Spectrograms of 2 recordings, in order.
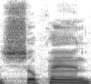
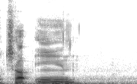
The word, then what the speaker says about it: Chopin: According to some people, it was named after that composer Chopin, the classical guy, I guess. I don't know. Yeah, so it's not chopping or chop in, it's Chopin.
